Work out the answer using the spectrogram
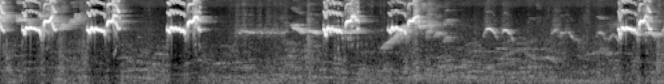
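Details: Oriental magpie-robin singing in imitation of an Asian pied starling, meant as a lure for other magpie-robins; loud, shrill, rising whistled phrases with harmonics, given in bursts with short pauses, plus softer fragments between.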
